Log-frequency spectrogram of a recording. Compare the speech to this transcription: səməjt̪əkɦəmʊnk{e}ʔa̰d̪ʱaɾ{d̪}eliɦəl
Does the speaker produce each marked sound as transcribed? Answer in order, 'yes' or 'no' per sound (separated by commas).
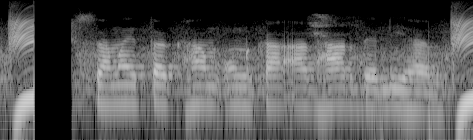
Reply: no, yes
